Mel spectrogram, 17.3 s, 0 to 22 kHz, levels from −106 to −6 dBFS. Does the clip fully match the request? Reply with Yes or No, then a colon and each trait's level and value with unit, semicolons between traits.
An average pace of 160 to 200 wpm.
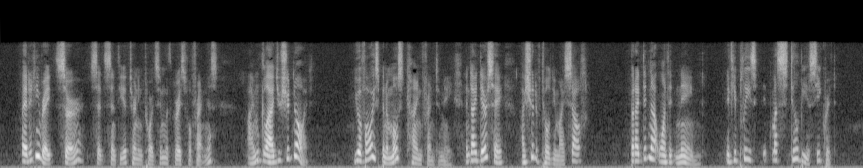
Yes: average, 190 wpm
